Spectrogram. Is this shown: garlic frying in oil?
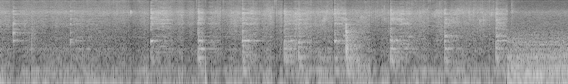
yes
